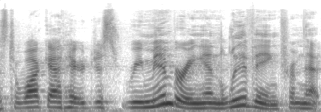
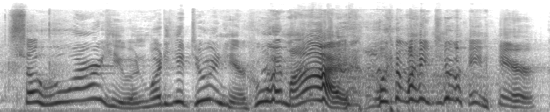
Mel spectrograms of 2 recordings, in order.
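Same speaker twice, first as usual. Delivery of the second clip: laughing; 9 semitones higher, 10 dB louder than usual. Retold or imitated. Punchline, speaker laughing.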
